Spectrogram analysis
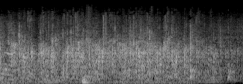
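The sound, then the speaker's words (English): Applause sound effect played on a chat show, heard as a thick, steady patter of many hands clapping at an even, moderately loud level for the whole short stretch. “I feel like I'm doing the applause too much, so I'm gonna do laughter instead. But it has applause as well.”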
